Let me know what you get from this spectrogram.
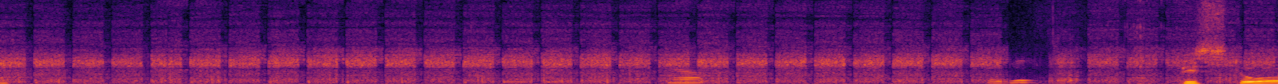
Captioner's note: noise of the spiritbox in the background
